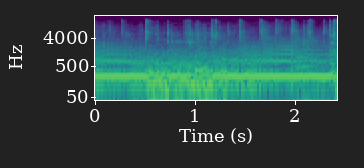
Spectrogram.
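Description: Street guitarist playing: one note held throughout over changing bass notes, with quick plucked notes above.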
